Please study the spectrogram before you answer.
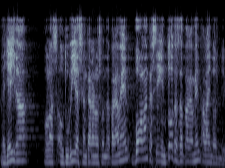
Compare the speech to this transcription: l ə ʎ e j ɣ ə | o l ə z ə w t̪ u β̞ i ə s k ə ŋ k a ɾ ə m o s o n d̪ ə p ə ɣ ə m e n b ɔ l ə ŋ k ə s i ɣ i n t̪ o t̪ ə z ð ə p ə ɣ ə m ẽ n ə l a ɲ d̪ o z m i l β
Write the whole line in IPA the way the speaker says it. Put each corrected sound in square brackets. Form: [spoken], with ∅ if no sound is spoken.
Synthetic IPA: l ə ʎ e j [ð] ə | o l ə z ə w t̪ u β̞ i ə s k ə ŋ k a ɾ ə [n] o s o n d̪ ə p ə ɣ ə m e n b ɔ l ə ŋ k ə s i ɣ i n t̪ o t̪ ə z ð ə p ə ɣ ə m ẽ n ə l a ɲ d̪ o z m i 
